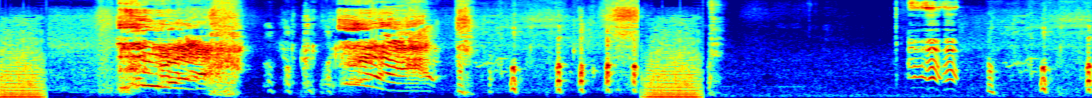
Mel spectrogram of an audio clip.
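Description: A dog makes odd groaning, wavering vocal noises with bending pitch, followed by a few short squeaky yelps.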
